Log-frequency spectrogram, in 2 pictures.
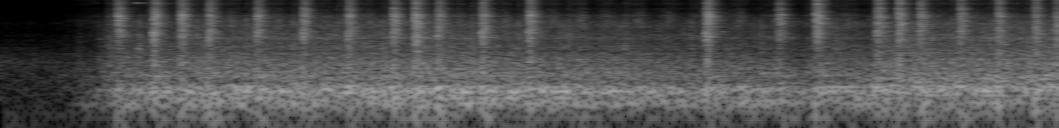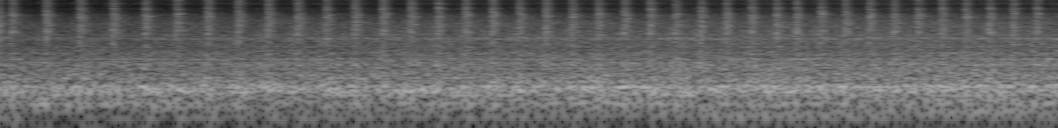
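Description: Brass-era Metz automobile's engine running with a rapid, even clatter of firing beats. It comes in suddenly about half a second in, and its beat is ragged for the first few seconds before settling into a steady rhythm.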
